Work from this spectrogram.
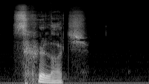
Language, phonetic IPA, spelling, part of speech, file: Polish, [ˈsxɨlat͡ɕ], schylać, verb, Pl-schylać.ogg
